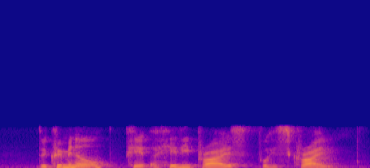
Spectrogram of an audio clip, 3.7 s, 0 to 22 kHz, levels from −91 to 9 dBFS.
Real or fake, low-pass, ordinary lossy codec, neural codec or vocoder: fake; 5.4 kHz; none; codec, 16 kHz in and 24 kHz out, 1 kbps, XY-Tokenizer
